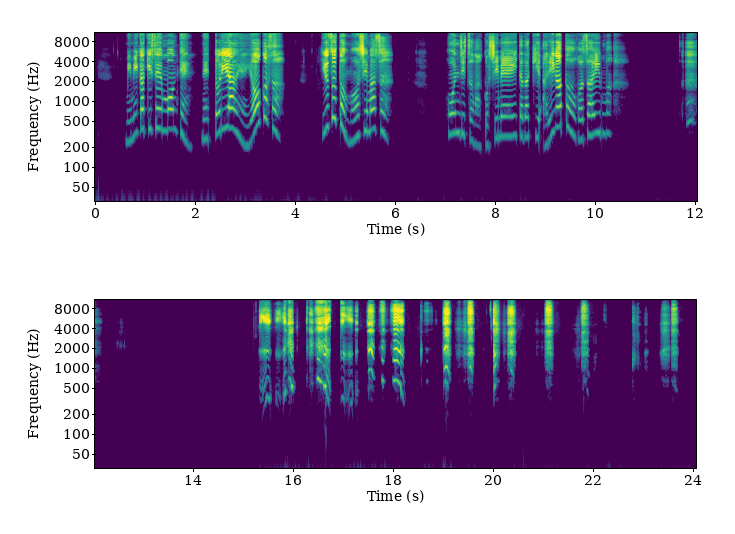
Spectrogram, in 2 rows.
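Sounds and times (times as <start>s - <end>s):
speech: 0.6s - 3.8s, 4.5s - 6.0s, 7.0s - 10.6s, 11.8s - 12.1s, 15.3s - 18.3s
woman sobbing: 15.4s - 20.5s.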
